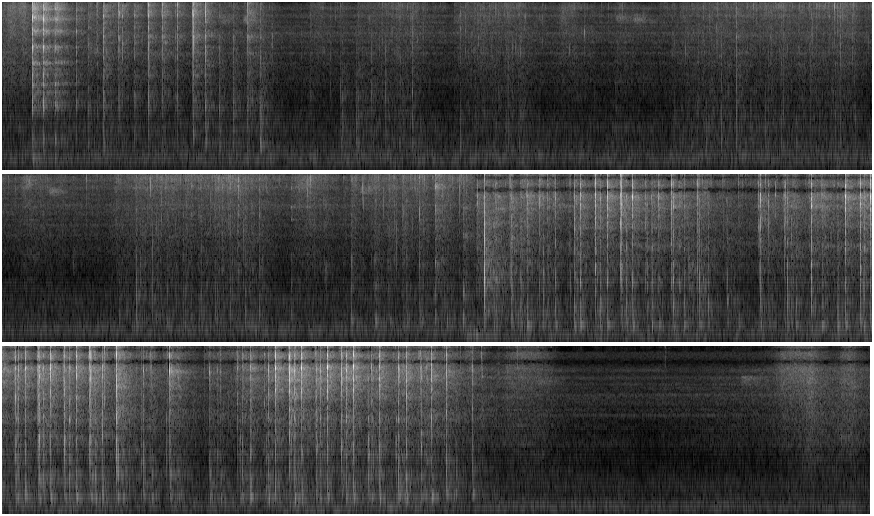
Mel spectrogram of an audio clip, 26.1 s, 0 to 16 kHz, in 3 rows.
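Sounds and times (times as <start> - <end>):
utensil tapping against mixing bowl: 0.2 - 5.3, 9.8 - 22.3.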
